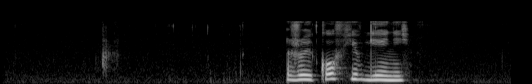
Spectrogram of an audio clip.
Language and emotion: Russian, neutral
